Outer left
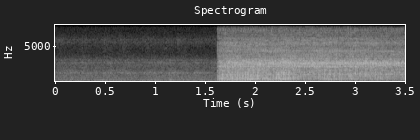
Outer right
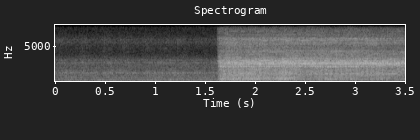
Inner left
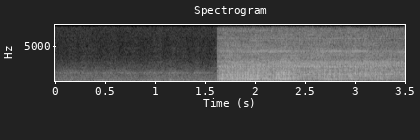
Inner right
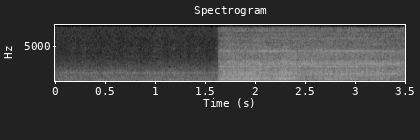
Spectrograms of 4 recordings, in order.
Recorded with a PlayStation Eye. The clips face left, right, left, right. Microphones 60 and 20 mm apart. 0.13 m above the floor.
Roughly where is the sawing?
Left.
